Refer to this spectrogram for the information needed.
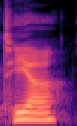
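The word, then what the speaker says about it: Théa: Ich glaube, so spricht eins Thea auf Französisch aus. Stellt euch einfach den Namen Thea mit einem Akzent in die aufsteigende Richtung über dem E vor. So wie das FranzösInnen aussprechen würden.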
